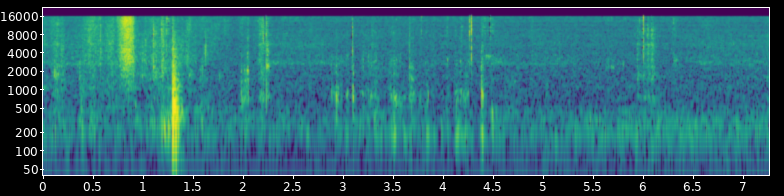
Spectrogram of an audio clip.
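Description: Small fly-tying scissors snipping tying thread at the head of a fly: a few faint clicks and snips, the loudest about a second in.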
